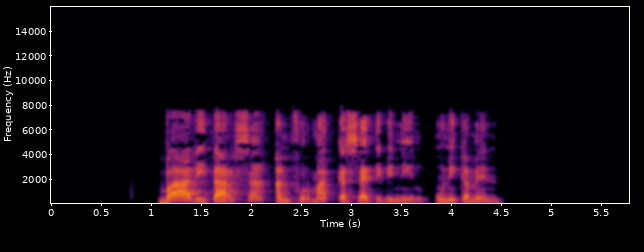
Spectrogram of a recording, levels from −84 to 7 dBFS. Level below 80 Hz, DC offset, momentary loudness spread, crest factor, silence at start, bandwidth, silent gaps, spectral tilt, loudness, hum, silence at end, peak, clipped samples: -64 dBFS; under 0.1%; 13 LU; 22 dB; 1.1 s; 8.2 kHz; 3.79-3.84 s; -2.5 dB/octave; -20 LUFS; none; 1.3 s; -2 dBFS; under 0.1%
